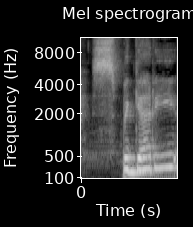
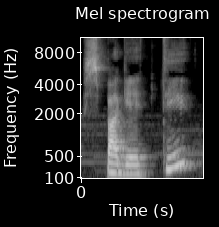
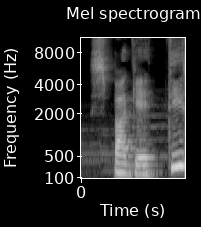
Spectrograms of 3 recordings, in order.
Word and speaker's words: spaghetti: i can't even say it it's so painful spaghetti bolognese now the reason it says painful don't get offended like i used to pronounce this way it's just that once you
